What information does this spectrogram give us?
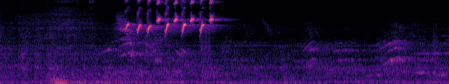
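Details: European goldfinch song: a quick run of about eight bright, high, tinkling notes packed into under a second, with faint voices and a low background rumble.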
